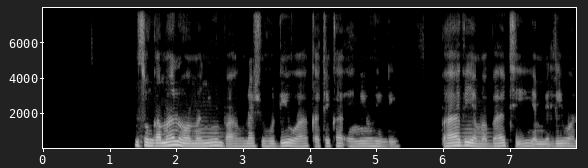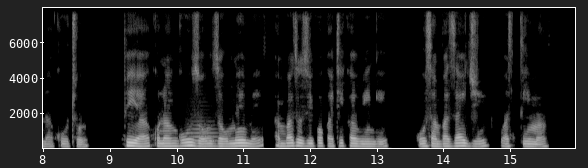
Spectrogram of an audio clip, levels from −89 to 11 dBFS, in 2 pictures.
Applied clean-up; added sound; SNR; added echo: neural mask model DeepFilterNet 3.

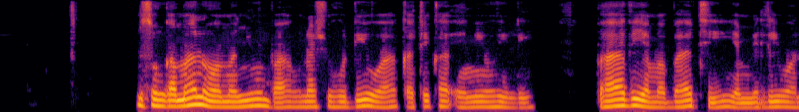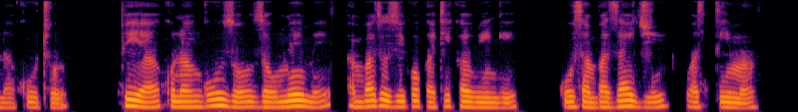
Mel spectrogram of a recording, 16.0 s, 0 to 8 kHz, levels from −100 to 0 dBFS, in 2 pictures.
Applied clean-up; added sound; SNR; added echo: none; none; none; none.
